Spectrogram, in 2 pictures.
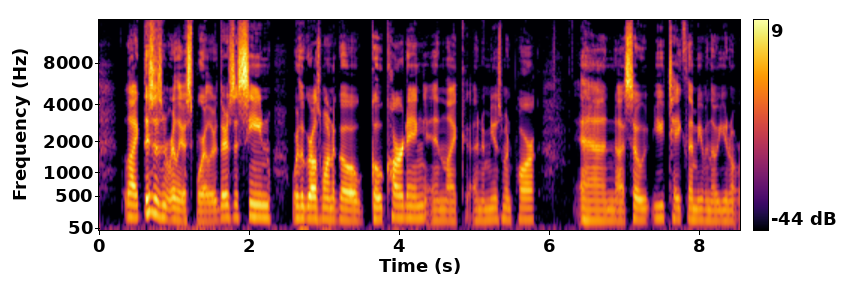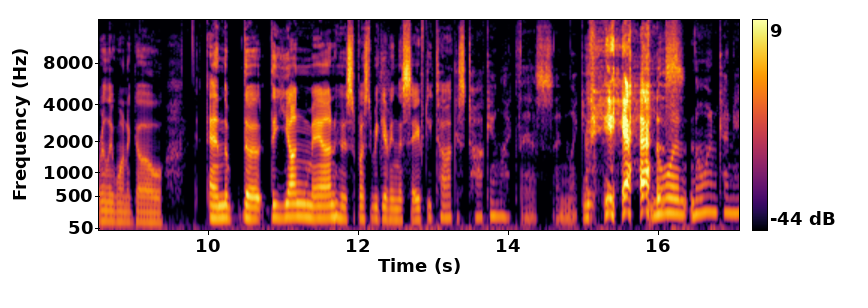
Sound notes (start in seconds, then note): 13.3 whispering; 15.0 laughter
